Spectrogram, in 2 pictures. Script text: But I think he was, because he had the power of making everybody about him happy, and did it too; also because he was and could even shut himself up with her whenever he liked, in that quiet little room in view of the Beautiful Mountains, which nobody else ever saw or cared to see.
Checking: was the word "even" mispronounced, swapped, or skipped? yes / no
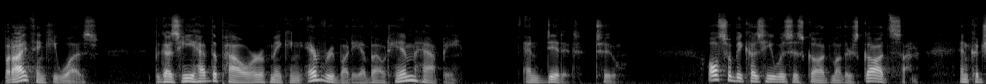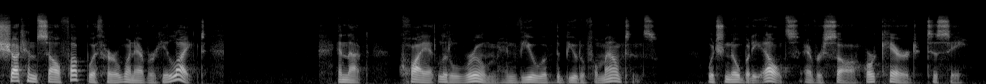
yes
